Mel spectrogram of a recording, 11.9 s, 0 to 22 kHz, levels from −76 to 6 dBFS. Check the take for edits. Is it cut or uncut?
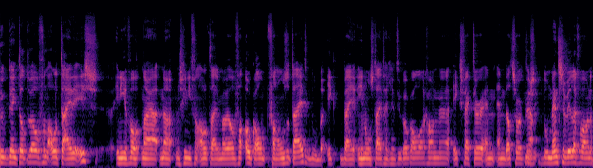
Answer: uncut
